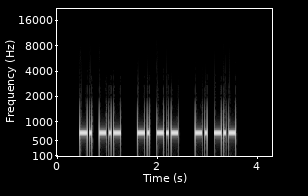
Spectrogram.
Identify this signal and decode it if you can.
Morse code, heard as a keyed tone, about 25 wpm, 700 Hz. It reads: NK NK NK
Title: Multi-letter Phonemes Repeated 3x 25wpm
